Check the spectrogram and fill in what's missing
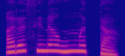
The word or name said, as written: ಉಮ್ಮದ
